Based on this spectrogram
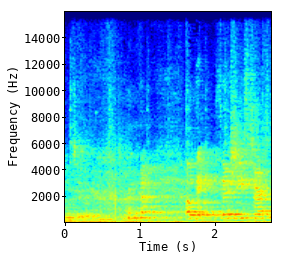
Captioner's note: laughing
